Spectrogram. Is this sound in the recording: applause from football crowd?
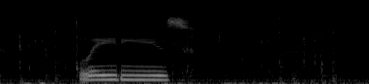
no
